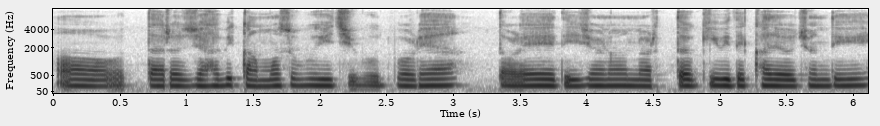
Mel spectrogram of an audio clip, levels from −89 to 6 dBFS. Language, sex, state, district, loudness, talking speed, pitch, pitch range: Odia, female, Odisha, Khordha, -16 LUFS, 135 wpm, 180 Hz, 175-185 Hz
